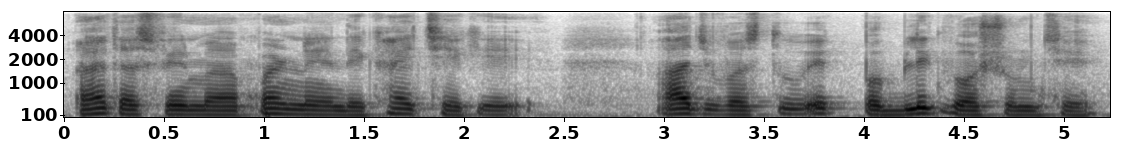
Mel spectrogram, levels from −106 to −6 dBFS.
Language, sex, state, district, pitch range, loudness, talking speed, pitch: Gujarati, male, Gujarat, Valsad, 120-145 Hz, -18 LUFS, 150 wpm, 125 Hz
